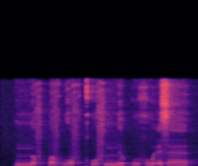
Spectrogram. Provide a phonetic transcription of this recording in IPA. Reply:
nː ʊ˦ f p ə˦ v ɡʷ œː˦ f kʷʰ e˦ f nː e˨ kʷ œ˧ xʷ w ḛ˨ z ɛ˨

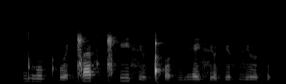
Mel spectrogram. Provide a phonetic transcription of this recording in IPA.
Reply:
dʱ u˦ kʷʰ e˩ ɡ͡ǁ æ˥ s ǁʰ i˦ fʲ u˩ ǃʼ o˩ s bʱ e˦ fʲ o˩ pʲ u˨ s vʲ u˨ s

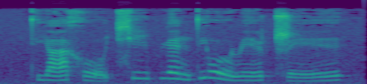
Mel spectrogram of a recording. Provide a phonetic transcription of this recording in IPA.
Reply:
t̪ʰ j ä˧˥ x o̰˨˩ ʊ̯ t͡ɕʰ i˥ p ɥ ɛ˥˧ n t̪ j o˥˩ ʊ̯ ɻ e˧˥ ɪ̯ ʈ͡ʂ e˧˥ ɪ̯

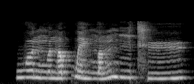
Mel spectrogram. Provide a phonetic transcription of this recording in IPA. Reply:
w ɵ˨ n ŋ ɵ˨ n ɐ˥ p̚ w e˨ j ŋ ɐ˨˥ n ŋ iː˧ t͡sʰ yː˨˧

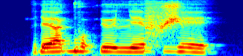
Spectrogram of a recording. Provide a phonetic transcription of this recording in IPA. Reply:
ɾʲ a ɡ o ʔ ɾʲ o lʲ ɛ f ʒ e

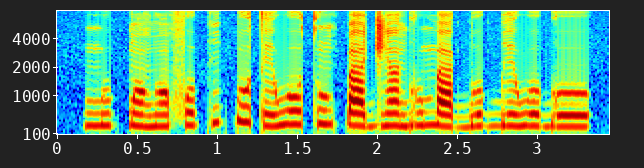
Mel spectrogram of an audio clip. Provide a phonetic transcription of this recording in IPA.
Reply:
m u˨ k͡p ɔ̃˨ ɡ ɔ̃˨ f o˧ k i˦ k͡p o˦˨ t e˨˦ w o˦ t ũ˦ k͡p a˧ d͡ʒ ã˦ ɡ u˦ m a˧ ɡ͡b o˦ ɡ͡b e˦ w o˦ ɡ o˦

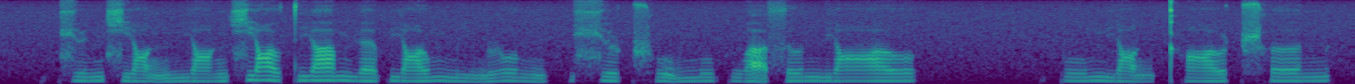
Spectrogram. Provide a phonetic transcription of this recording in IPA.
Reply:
t͡ɕ y˧˥ n ɕ j ɑ̰˨˩ ŋ m j ɑ˧˥ ŋ ɕ j ɑ˥˩ ʊ̯ t̪ j ä˥ m ɥ ɛ˧˥ p j ɑ˧˥ ʊ̯ m ḭ˨˩ ŋ ɻ ʊ˥˩ ŋ | ɕ y˧˥ ʈ͡ʂʰ ṵ˨˩ m u˧˥ p w ä̰˨˩ s ɹ̩˥ n̪ j ɑ˥ ʊ̯ | p u˧˥ m j ɑ̰˨˩ ŋ kʰ ɑ˧˥ ʊ̯ ʈ͡ʂʰ ə˥ n

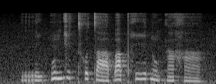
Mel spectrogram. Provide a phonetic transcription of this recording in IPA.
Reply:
r i˨ p ũ˦ ɡ i˦ tʰ ʊ˦ t aː˨ ɓ a˦ pʰ iː˦ ɗ ũ˨ k ã˨ h ã˨

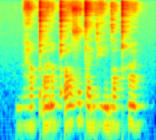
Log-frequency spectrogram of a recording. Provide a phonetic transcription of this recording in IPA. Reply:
bʱ æ qʼ ɛ̃ ɾ e qʼ ɔ zˤ ɵ t ɛ ɡʱ ẽ ɡ o qʰ ẽ

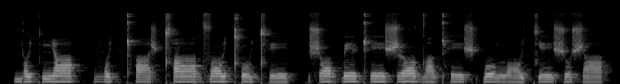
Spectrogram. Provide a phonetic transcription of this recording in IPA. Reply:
j ɔ˨ c ɲ ɑ˧ | v ɔ˨ c ʈʰ ɑː˨ ʃ cʰ ɑː˦ d͡z ɔː˦ cʰ o˧ cʰ e˨ | ʃ ɔ˧ k͡p eː˦ ʈʰ eː˦ ʃ ɭ ɔ˦ d ɑ˨ ʈʰ eː˧ ʃ k͡p o˦˨ ŋ ɔː˨ c eː˧ ʃ o˦ ʃ ɑ˧

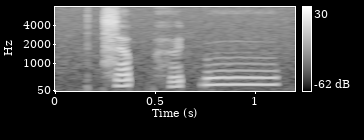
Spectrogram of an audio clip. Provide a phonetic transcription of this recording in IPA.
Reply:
t͡s ɐ˨˥ p̚ h ɵ˨˥ t̚ w uː˥

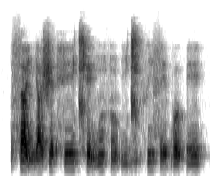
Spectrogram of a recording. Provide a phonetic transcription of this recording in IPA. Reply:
s a̰˦˨ ɪ̯ ɲ ä˨ ʃ ɛ˦ ʔ h e˦ t͡ɕʰ ḛ˦˨ ŋ ũ˦ θ ũ˨ ʔ i˦ d͡ʑ ɪ˦ ʔ θ i˦ sʰ e˨ b o̰˦˨ ʊ̯ ʔ e˦

